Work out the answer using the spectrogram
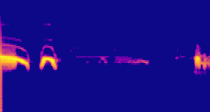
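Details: A decoy dove coos to call in wild doves, giving two loud, low, hollow coos in quick succession, then a fainter murmur and one more coo near the end.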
